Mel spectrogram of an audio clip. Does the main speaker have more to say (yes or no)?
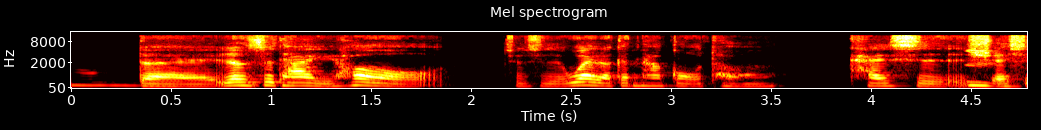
yes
